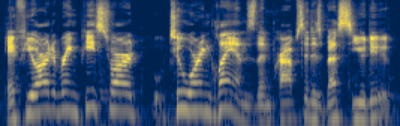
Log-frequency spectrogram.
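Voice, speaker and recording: A man's voice: a little high, animated, brisk, sharp tone, soft background music, pitched above the performer's own voice. A man voicing a wary, solemn male chieftain in a game playthrough.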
